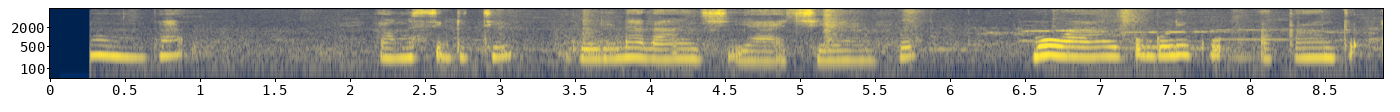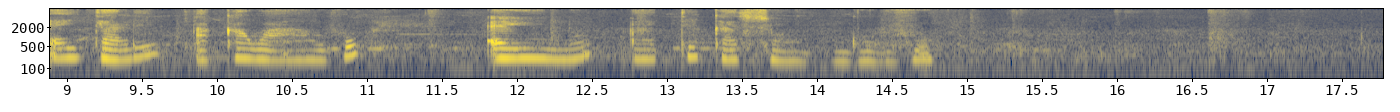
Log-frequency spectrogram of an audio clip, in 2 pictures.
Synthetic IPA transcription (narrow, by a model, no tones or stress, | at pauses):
muːmba | jamusiɡiti | ɡulinalaːɲɟḭjaceːvu | muwaːvuɡulikuakaːntueitale | akawaːvu | eino̞ | atekasoːŋɡovu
